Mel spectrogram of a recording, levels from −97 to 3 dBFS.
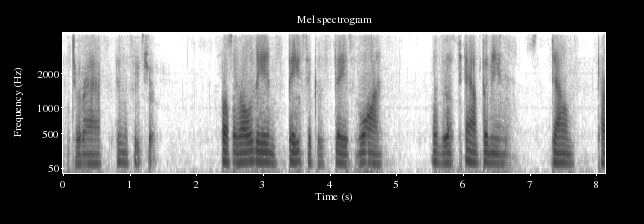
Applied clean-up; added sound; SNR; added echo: neural separator model SepFormer WHAMR!.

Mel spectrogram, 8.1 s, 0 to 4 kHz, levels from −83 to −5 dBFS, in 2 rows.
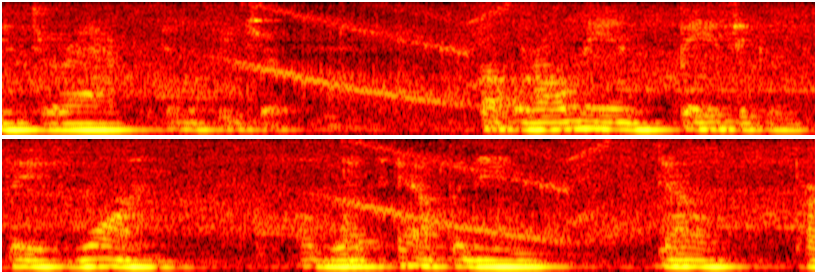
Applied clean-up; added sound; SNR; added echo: none; Sawing; 13 dB; reverberation time 0.2 s.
